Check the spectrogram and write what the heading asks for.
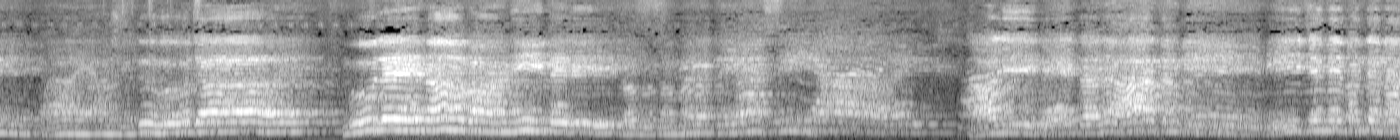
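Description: Worshippers chanting a devotional hymn in long sung phrases, with short breaths between phrases about three and a half and nine and a half seconds in.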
